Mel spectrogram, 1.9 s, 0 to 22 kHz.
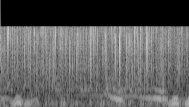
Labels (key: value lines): label: biophony, cascading saw
recorder: SoundTrap 600 or HydroMoth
